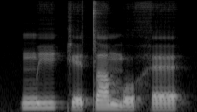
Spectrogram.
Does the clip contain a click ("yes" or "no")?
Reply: no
